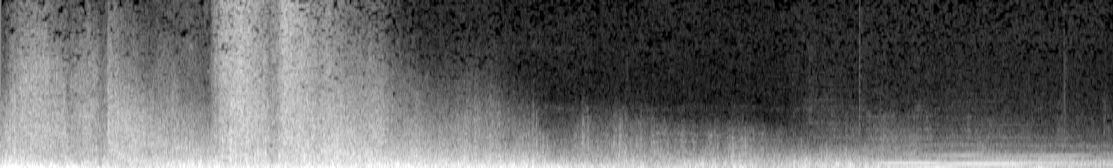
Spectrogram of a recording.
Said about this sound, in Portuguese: Os chutes do motorista na criatura não abalam e logo um relâmpago cai dos céus, atingindo o monstro e, por corrente, o rapaz.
